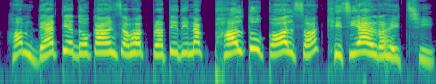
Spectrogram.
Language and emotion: Maithili, angry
